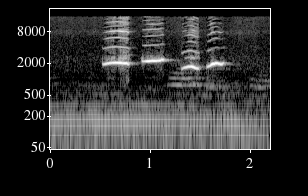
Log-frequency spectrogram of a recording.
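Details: Four clear whistled notes from a female white-rumped shama calling the male while in breeding condition; the notes are evenly spaced, the third dipping lower, over a low steady hum.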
